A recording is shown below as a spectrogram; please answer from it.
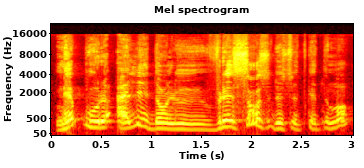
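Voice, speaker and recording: Slow explaining man, mellow high voice. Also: lively intonation, husky. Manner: slow, didactic, explaining step by step with many hesitations. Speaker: traditional healer and herbalist guest. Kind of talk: interview explanation.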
